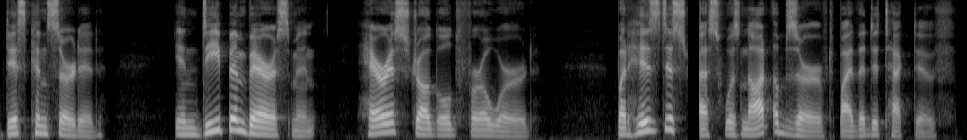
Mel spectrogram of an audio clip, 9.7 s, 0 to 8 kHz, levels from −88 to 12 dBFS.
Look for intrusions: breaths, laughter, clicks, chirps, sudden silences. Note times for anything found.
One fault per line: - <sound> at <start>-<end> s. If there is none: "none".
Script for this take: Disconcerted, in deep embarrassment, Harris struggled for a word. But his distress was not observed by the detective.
- dropout at 6.9-7.0 s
